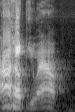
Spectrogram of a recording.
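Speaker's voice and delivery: loud, high, gruff growling voice.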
